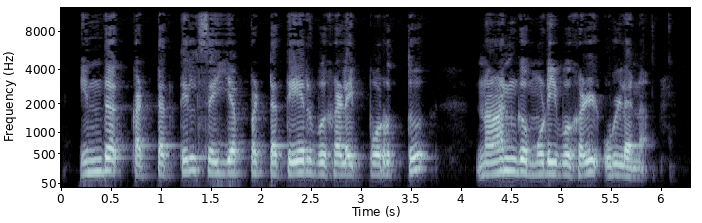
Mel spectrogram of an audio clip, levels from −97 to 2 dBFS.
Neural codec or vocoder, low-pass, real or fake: none; 10.8 kHz; real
